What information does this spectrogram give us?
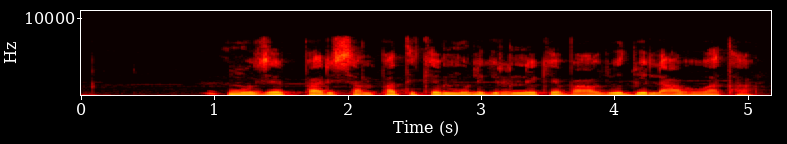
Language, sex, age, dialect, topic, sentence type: Hindi, male, 31-35, Awadhi Bundeli, banking, statement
